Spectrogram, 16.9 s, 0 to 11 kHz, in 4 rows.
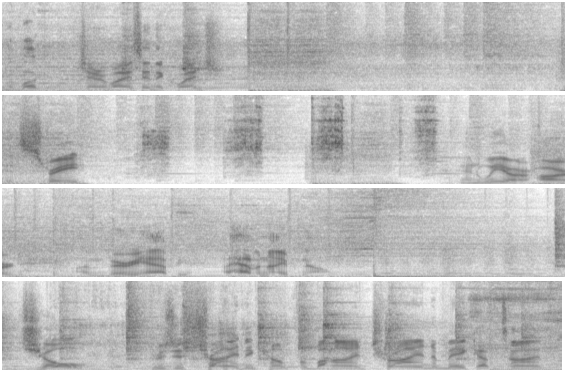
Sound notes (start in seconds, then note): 1.6 rock music; 5.3 metal scraping; 10.8 tense music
